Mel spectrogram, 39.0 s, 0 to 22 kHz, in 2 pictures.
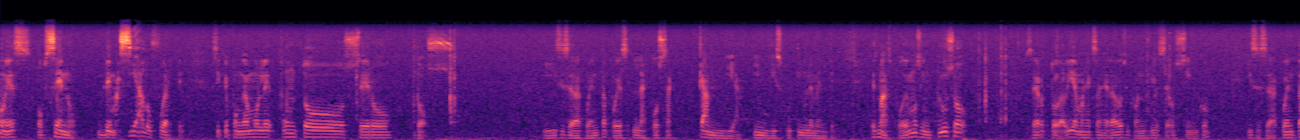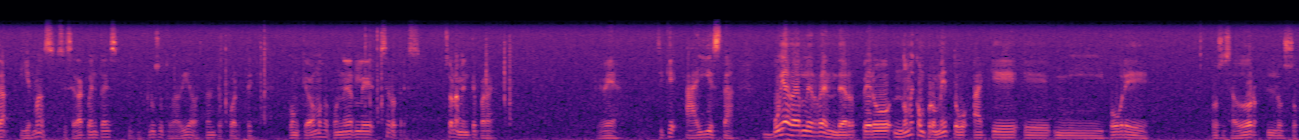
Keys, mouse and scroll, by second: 4.3 KP_Decimal, 5.5 KP_0, 6.3 KP_2, 6.9 KP_Enter, 9.0-9.5 scroll up 3, 9.5-9.9 scroll down 2, 13.5 click, 14.8 Right, 15.1 BackSpace, 15.9 KP_0, 17.3 KP_5, 17.6 KP_Enter, 21.6 click, 22.9 Right, 25.1 KP_3, 25.3 KP_Enter, 27.1 ctrl+s, 27.4 ctrl+click, 28.5-29.3 scroll down 4, 29.6-30.3 scroll up 1, 30.5 scroll down 1, 31.6 scroll down 1.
